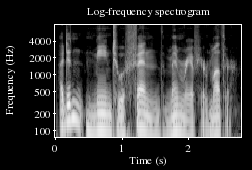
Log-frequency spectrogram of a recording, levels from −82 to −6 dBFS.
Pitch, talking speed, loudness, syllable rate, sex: 95 Hz, 215 wpm, -20 LUFS, 5.4 syllables/s, male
